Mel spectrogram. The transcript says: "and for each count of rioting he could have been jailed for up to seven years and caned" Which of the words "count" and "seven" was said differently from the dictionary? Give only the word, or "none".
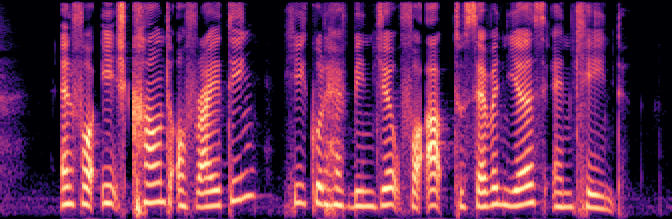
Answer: none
